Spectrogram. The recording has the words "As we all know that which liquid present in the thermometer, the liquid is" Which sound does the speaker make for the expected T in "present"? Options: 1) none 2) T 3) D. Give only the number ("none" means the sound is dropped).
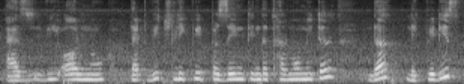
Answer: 2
